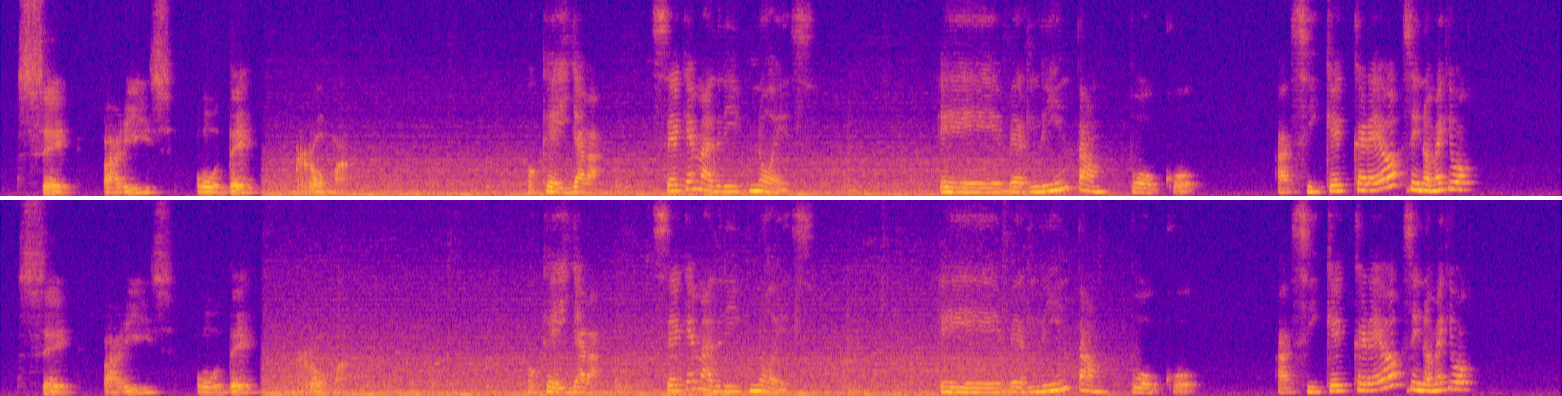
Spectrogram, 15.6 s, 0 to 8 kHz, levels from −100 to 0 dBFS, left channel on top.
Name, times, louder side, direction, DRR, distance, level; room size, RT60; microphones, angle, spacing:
voice 1, 0.2-0.7 1.0-1.7 2.0-2.6 2.9-3.5, left 3 dB, 80° left, 0.9 m, -21 dB
Thunder, 2.6-11.4, right 2 dB, 60° right, 0.6 m, -30 dB
voice 2, 5.3-6.0 6.5-8.1 9.4-11.9 12.8-14.7, left 2 dB, 40° left, 0.8 m, -20 dB
4.5 x 3.2 x 3.2 m
head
